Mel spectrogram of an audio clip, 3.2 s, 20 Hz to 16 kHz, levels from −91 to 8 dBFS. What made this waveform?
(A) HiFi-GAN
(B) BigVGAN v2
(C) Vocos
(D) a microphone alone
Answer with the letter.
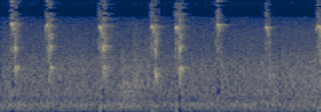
D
